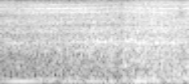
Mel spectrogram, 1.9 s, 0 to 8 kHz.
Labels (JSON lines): {"label": "anthrophony, boat engine", "recorder": "SoundTrap 500"}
